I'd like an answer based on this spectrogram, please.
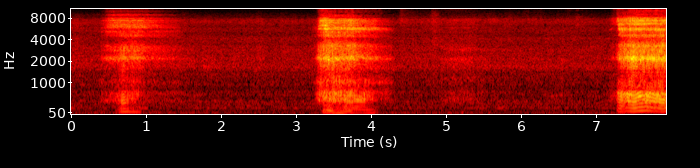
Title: Cockatiel enjoys Daddy's snoring sound 2020年4月15日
